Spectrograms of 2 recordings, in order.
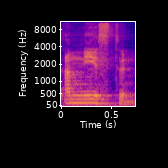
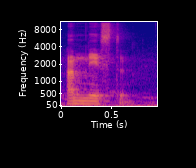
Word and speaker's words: am nächsten: But we pronounce this am nächsten. Almost you don't hear the CH here, am nächsten.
